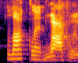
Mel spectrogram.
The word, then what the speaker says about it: Lachlan: I know it's 2 syllables. I'm about to say Loveland, but I'm wrong. Lachlan.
